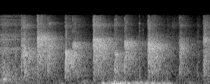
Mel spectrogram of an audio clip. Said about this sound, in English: Yes, you guys are amazing crowd. Round of applause, round of applause for yourselves for coming out, supporting live comedy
